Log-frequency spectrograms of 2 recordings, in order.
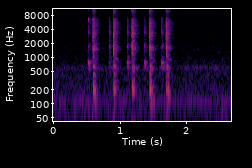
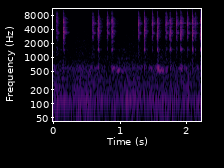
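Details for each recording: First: Bench test of a rebuilt replacement transmission valve body for a Rabbit, solenoids powered from a 12 V battery. Crisp, firm clicks come in a burst of five, then two more. This solenoid is switching properly. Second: Bench test of a rebuilt Rabbit transmission valve body. Bright clicks come in quick bursts. This solenoid still actuates, but its coil resistance measured out of range, so it will be swapped for an old in-spec one.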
